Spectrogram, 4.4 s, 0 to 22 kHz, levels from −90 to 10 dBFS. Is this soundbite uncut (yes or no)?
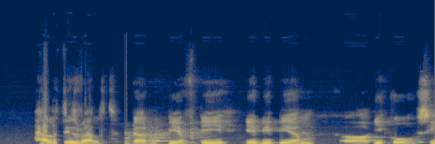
no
